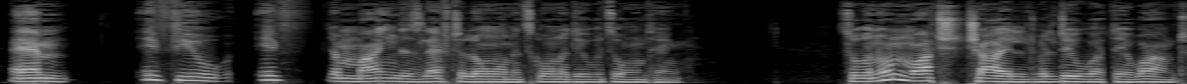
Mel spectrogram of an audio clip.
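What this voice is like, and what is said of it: Voice strained by sore throat. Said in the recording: “my throat is still not better. So if my voice isn't great, that's down to a viral infection.”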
